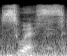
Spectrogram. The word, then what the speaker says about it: Swiss: So, Miss Swift, kind of take me Swiss. Swiss. Like Swiss cheese.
